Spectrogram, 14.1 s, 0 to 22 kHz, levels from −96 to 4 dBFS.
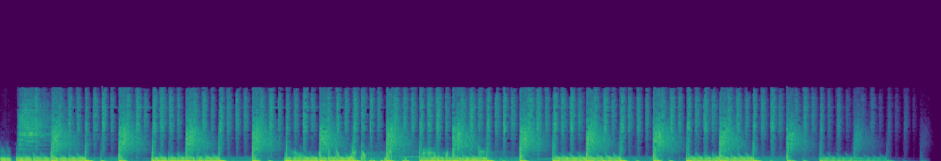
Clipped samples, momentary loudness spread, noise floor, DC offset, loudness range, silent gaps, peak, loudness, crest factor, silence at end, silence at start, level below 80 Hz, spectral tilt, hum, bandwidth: under 0.1%; 11 LU; -56 dBFS; under 0.1%; 4 LU; none; -2 dBFS; -17 LUFS; 14 dB; 0.7 s; 0 s; -18 dBFS; -6 dB/octave; none; 10 kHz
